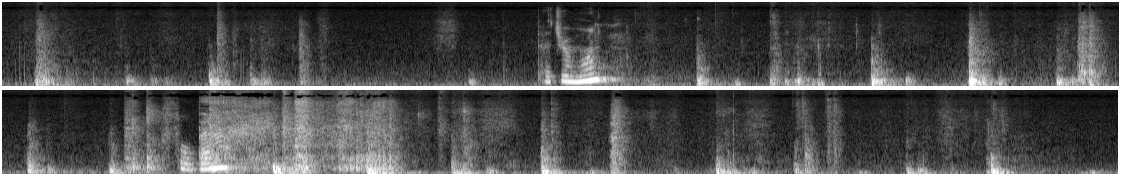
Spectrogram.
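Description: Footsteps thud across a wooden floor.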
